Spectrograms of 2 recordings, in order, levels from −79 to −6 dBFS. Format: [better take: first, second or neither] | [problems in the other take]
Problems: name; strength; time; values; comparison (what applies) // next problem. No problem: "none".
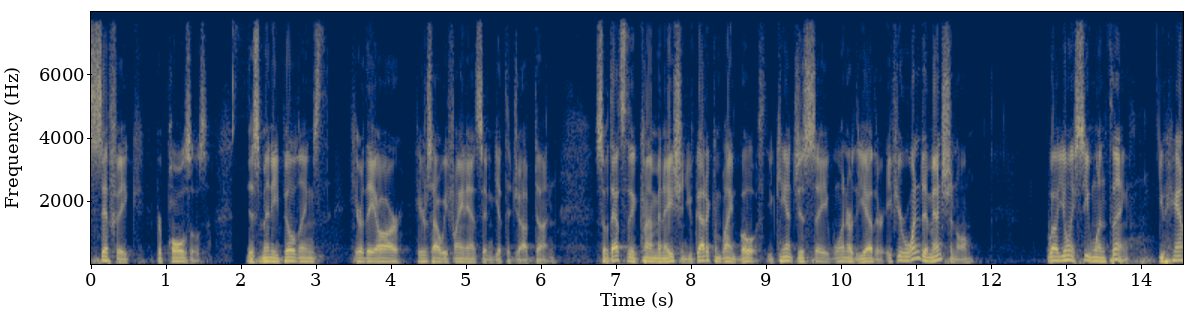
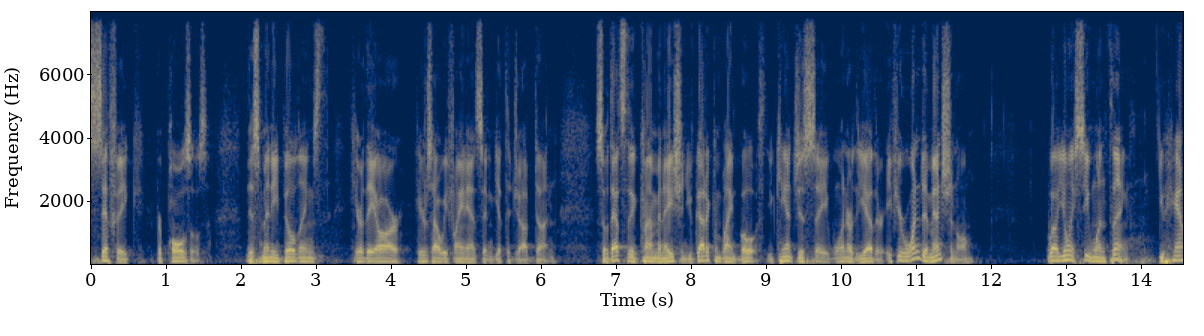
second | noise reduction (neural mask model Resemble Enhance denoiser)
